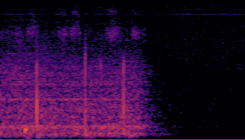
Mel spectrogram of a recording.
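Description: Faint chalk on a blackboard: a few light taps and scratches as a word is written, stopping about one and a half seconds in.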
